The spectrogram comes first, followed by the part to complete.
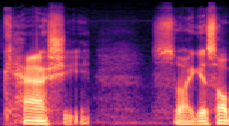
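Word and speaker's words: Cachy: I always want to pronounce it Ka-chi, but I guess it's Ka-shi OS. Um or at least I more most frequently I hear it pronounced Ka-shi.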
